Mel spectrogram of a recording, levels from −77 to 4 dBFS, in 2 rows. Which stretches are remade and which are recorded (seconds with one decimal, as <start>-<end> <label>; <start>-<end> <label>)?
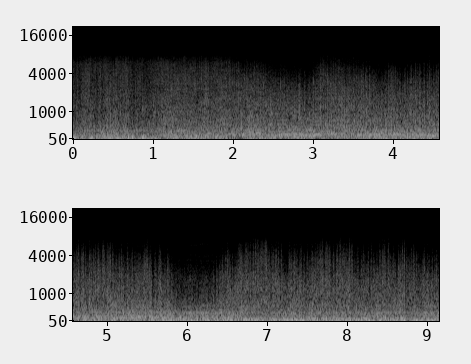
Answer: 0.0-0.9 recorded; 0.9-3.6 remade; 3.6-9.2 recorded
